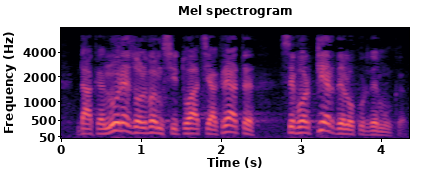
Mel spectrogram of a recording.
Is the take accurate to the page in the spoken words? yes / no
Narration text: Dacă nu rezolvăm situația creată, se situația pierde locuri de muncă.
no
